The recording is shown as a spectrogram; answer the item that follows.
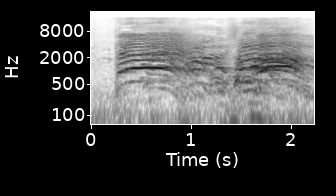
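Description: A group of young taekwondo students shouting together in unison while performing a form: two loud shouts about a second apart.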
